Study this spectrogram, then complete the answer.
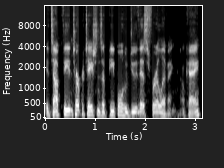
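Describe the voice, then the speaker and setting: A man's voice: lowish voice, quick pace, no room sound. A man in his thirties co-hosting a sports podcast over a video call, ranting in an assertive, insistent way. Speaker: podcast co-host. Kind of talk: casual sports podcast chat. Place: home room.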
